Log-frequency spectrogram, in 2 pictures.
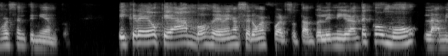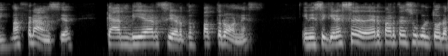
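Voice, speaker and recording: A Venezuelan man with a Venezuelan Spanish accent, a guest analyst thinking aloud with frequent restarts over a video call. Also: fairly high pitch. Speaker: guest, international security analyst. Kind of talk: conversational expert analysis.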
